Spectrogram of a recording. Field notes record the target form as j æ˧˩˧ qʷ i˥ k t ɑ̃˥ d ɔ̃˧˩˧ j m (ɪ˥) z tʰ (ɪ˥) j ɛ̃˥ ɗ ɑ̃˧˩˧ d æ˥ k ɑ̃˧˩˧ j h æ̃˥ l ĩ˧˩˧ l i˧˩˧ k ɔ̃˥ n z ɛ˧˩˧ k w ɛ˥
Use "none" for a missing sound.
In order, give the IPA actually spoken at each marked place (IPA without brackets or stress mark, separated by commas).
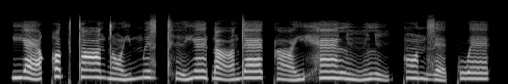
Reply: ɪ˥, ɪ˧˩˧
